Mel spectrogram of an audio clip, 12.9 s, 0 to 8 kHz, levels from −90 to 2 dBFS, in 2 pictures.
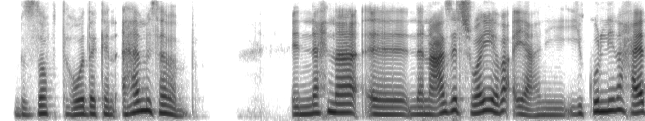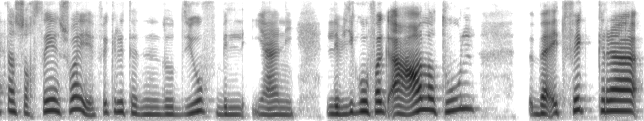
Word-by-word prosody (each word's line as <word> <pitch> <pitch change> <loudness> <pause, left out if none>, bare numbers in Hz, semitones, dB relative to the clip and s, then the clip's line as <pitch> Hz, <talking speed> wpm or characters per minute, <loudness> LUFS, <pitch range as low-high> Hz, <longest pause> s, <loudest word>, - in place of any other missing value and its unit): بالضبط، 175 +4 -4
هو 170 +1 +1
ده 185 +1 +1
كان 180 -1 -4
أهَم 240 +9 +4
سبب 195 - -1 1.1
إن 180 +2 -1
إحنا 220 +2 +2 0.3
آآ 175 -2 -1
ننعزل 175 - +2
شوية 230 +5 +2
بقى 215 -7 -2
يعني 160 +1 -6
يكون 245 +6 +2
لينا 270 +3 +3
حياتنا 230 +1 +2
الشخصية 245 +4 -1
شوية، 260 - -2
فكرة 225 +7 -5
إن 175 -1 -8
الضيوف 185 +7 -5
بل 170 -1 -8
يعني 165 0 -8 0.3
اللي 185 0 -1
بييجوا 230 +7 +1
فجأة 245 -2 +1
على 275 +9 +6
طول 290 +6 -3 0.5
بقت 195 +3 -1
فكرة 260 -1 +3
200 Hz, 140 wpm, -19 LUFS, 175-250 Hz, 1.1 s, على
